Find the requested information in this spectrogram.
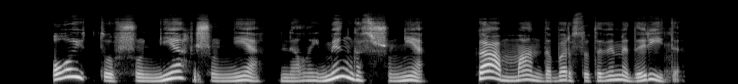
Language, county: Lithuanian, Klaipėda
